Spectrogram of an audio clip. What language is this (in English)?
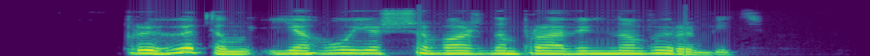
Belarusian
